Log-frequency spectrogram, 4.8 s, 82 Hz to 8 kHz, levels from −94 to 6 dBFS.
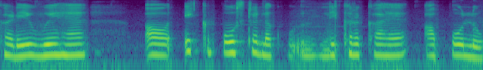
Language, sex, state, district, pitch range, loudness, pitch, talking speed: Hindi, female, Haryana, Rohtak, 220-230 Hz, -17 LUFS, 225 Hz, 150 wpm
